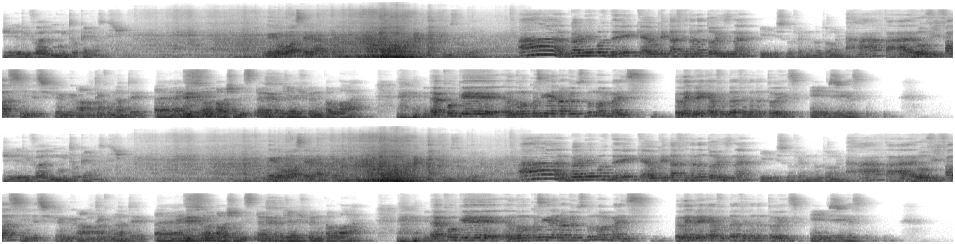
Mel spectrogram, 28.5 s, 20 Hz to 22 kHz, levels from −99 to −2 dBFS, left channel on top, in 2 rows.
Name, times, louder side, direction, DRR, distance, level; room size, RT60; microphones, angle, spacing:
voice 1, 0.0-1.9 5.5-7.2 11.4-12.7 15.4-16.2 16.5-20.7 26.4-26.9, equal, 30° left, -5 dB, 0.8 m, -28 dB
Skateboard, 2.4-7.9, equal, 10° right, 0.6 m, -22 dB
voice 2, 3.9-5.1 7.7-11.2 12.6-16.4 17.0-17.4 18.2-18.4 20.7-26.2 26.7-27.3, left 2 dB, 80° left, -4 dB, 0.5 m, -26 dB
2.3 x 2.2 x 2.7 m, 0.67 s
head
